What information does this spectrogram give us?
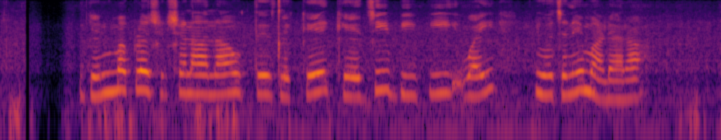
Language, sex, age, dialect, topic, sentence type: Kannada, female, 25-30, Dharwad Kannada, banking, statement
